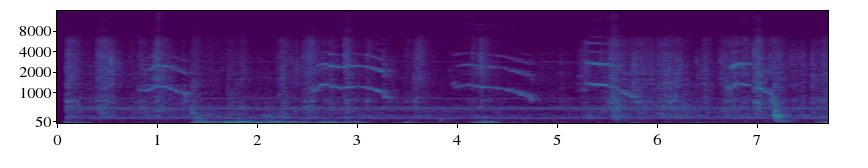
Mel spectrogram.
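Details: Domestic cat calling while using the litter box: a run of short, falling, harmonic meows about every second, some rising then dropping, over a steady low indoor hum.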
